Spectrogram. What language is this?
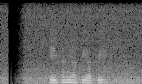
Sinhala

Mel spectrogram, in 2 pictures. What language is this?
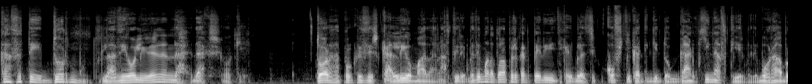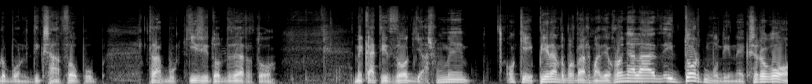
Greek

